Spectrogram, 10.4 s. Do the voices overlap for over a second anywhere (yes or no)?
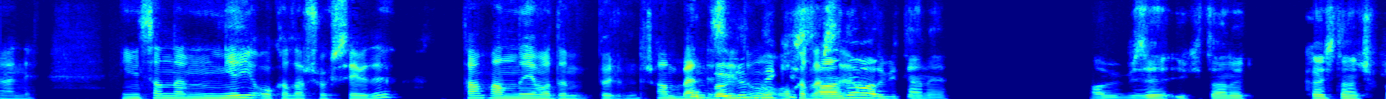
yes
